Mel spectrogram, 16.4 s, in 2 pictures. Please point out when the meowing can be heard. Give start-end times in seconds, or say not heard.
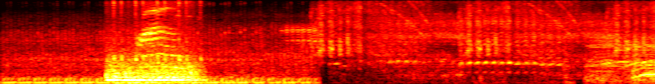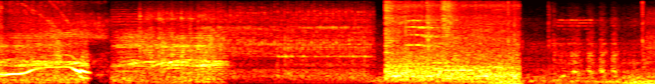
1.3-2.6, 7.8-9.3, 12.9-14.7.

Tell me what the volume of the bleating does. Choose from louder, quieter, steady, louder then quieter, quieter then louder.
louder.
